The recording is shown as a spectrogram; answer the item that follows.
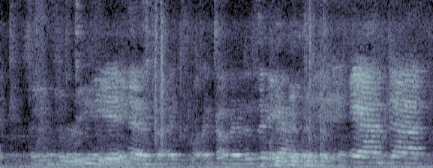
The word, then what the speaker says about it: Santorini: Santorini.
